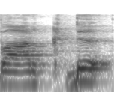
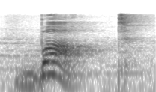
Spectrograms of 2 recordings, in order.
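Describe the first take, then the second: First: The ending is pronounced with a d sound. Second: The ending is pronounced with a t sound. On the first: The speaker calls it wrong. "we did not pronounce ed as barked" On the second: The speaker calls it right. "didn't say d, we said t"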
